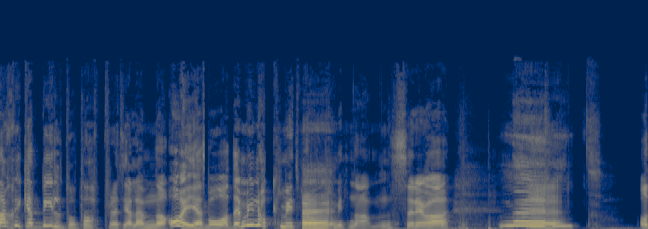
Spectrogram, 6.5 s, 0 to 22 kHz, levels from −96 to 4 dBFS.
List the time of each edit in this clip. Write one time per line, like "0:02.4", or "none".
0:02.0
0:02.6
0:03.0
0:05.4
